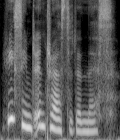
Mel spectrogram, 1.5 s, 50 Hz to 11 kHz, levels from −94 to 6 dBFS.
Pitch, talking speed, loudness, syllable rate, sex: 250 Hz, 200 wpm, -17 LUFS, 6.6 syllables/s, female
